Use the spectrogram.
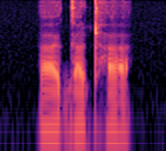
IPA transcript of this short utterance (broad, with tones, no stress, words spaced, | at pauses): a˨ə̯ɡa˨ʈʰa˨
